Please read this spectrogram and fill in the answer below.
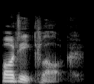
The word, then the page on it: body clock: British English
